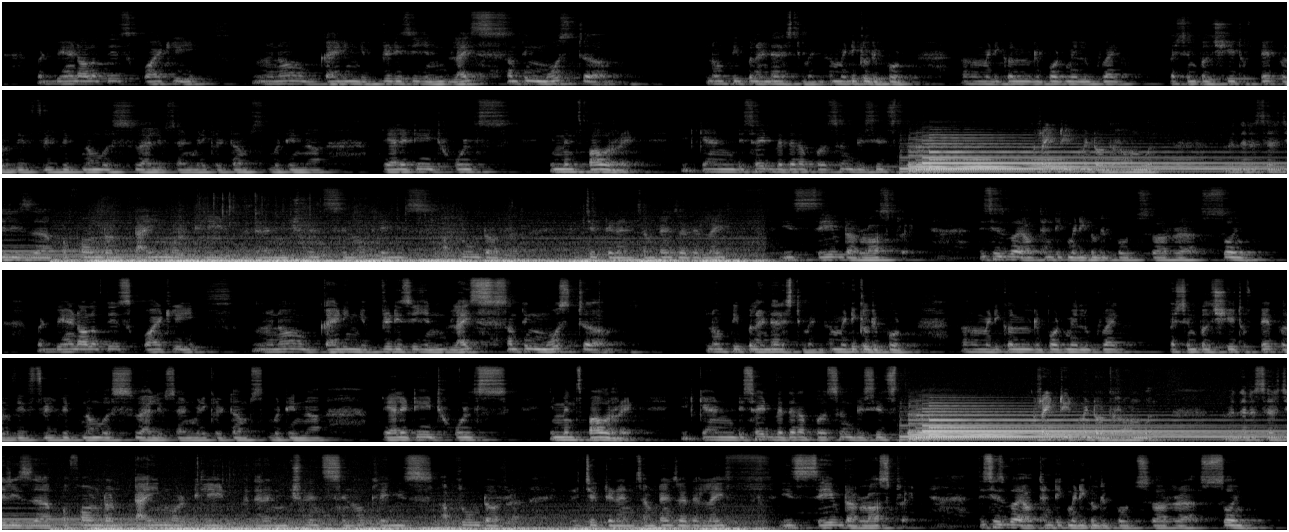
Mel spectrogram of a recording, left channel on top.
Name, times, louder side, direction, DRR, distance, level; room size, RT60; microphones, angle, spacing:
voice 1, 0.4-6.1 7.0-11.3 11.7-17.9 18.3-19.2 19.6-22.2 23.2-38.2, right 2 dB, 75° right, 1.7 m, -34 dB
Guitar, 21.8-28.2, right 2 dB, 25° right, 2.1 m, -25 dB
sound 1, 26.2-33.3, equal, 45° left, 3.3 m, -24 dB
28.0 x 17.0 x 9.6 m
head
